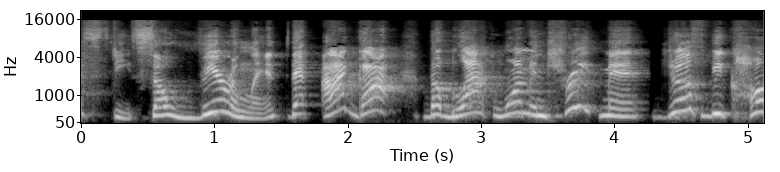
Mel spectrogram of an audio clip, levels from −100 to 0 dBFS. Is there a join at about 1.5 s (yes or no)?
yes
